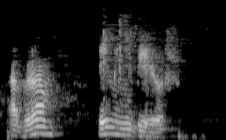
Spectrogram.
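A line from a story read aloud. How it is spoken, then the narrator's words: Sighing speech. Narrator (Russian): Федор вздохнул и сказал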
